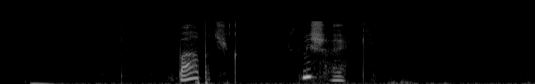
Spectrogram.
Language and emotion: Russian, positive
